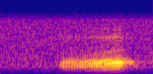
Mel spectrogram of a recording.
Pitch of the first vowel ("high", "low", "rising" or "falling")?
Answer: rising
